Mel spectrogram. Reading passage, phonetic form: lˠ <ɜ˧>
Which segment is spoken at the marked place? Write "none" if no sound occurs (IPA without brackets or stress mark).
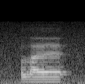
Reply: ɜ˧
